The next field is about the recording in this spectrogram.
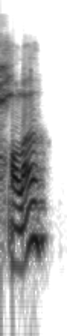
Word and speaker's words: hola: I think it's pronounced holla.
